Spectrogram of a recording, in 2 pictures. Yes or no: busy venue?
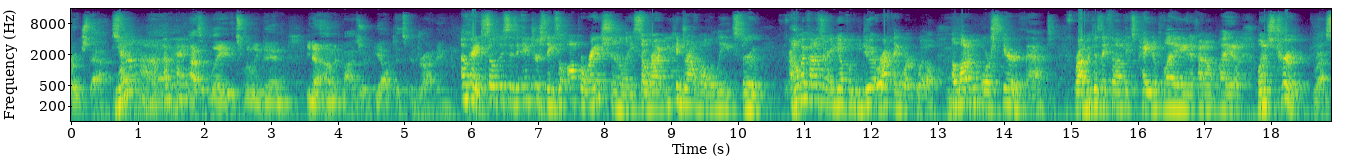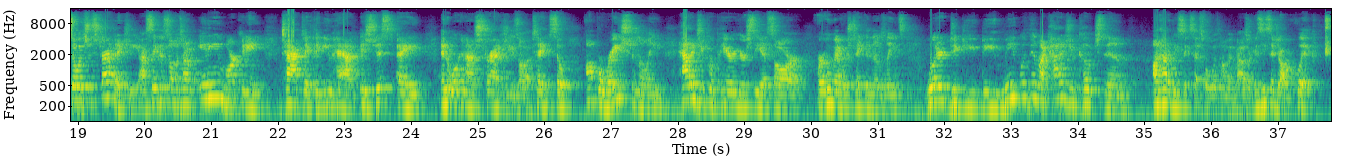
yes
